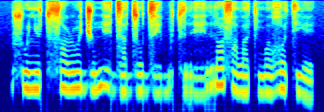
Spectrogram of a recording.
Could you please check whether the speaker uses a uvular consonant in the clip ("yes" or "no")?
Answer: yes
